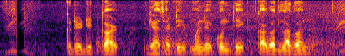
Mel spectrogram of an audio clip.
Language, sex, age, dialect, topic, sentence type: Marathi, male, 18-24, Varhadi, banking, question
